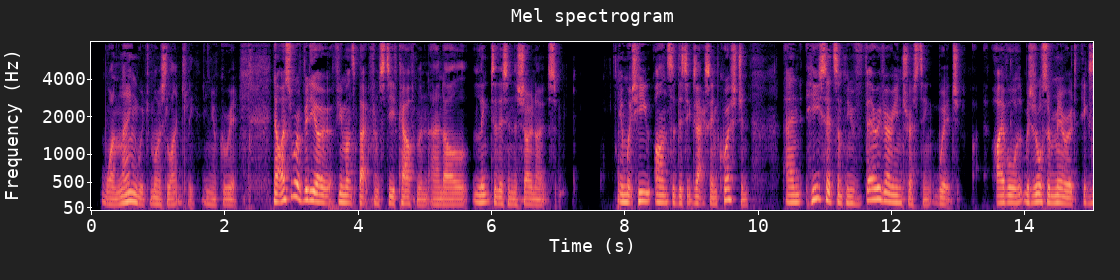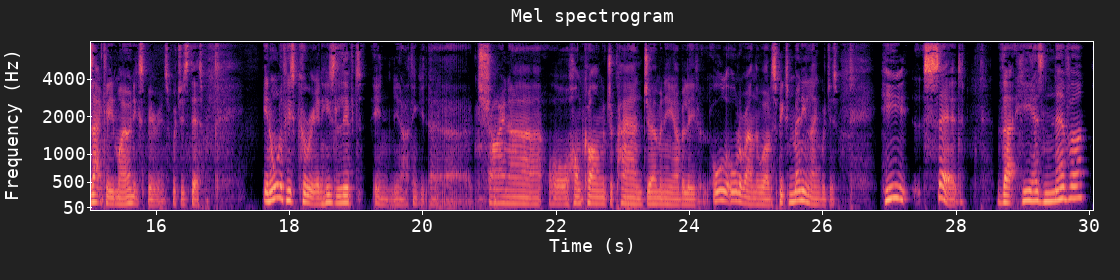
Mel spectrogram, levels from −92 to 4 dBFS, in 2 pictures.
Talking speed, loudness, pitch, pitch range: 185 wpm, -18 LUFS, 130 Hz, 110-150 Hz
